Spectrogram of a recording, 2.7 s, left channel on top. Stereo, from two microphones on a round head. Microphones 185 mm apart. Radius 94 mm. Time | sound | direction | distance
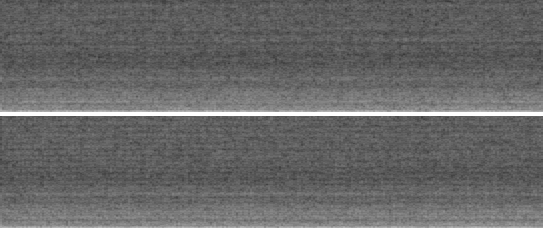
0.0 | an engine running | 20° right (ahead or behind) | 3.5 m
